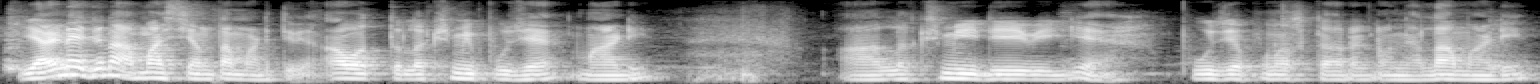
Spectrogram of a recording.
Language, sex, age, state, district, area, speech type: Kannada, male, 18-30, Karnataka, Koppal, rural, spontaneous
